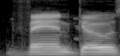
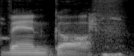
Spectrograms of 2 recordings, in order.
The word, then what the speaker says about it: Van Gogh: I just learned that Van Gogh's name is pronounced Van Gogh. Really? Yeah, that I've heard that, but I don't like it. apparently Americans are the only people that say it as Van Gogh.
